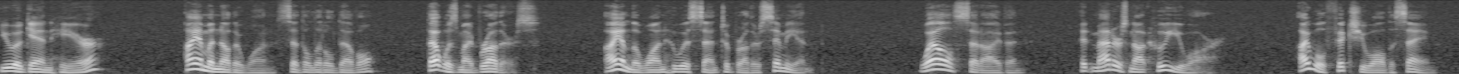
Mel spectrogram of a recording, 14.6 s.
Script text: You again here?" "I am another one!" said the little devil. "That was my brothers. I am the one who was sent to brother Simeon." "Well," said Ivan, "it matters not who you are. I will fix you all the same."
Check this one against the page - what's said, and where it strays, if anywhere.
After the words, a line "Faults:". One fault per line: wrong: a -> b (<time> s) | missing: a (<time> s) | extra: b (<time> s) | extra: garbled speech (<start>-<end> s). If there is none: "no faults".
You again here?" "I am another one!" said the little devil. "That was my brothers. I am the one who was sent to brother Simeon." "Well," said Ivan, "it matters not who you are. I will fix you all the same."
Faults:
no faults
